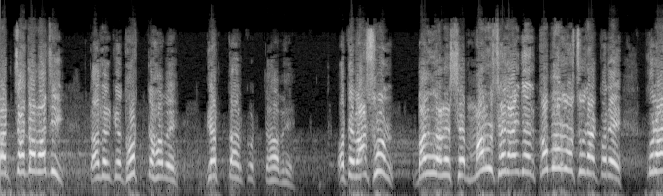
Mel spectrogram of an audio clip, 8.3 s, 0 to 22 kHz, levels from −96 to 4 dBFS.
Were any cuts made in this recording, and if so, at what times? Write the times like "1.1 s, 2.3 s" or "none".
4.1 s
